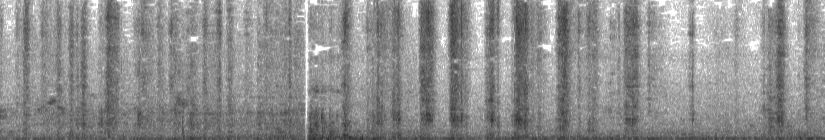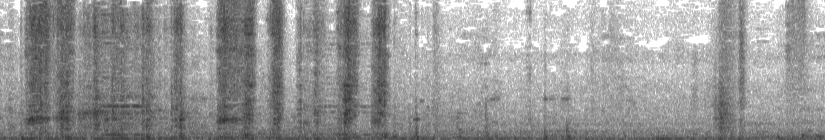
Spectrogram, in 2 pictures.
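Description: A quick, irregular series of sharp scrapes and taps over a steady low machine hum; the scraping thins out after about six seconds.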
